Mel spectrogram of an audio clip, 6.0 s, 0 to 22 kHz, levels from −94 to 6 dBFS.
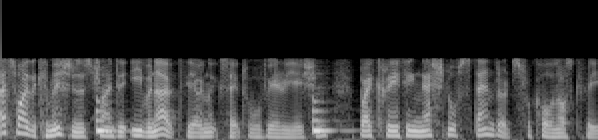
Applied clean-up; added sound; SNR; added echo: none; Bowed string instrument; 2 dB; none.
